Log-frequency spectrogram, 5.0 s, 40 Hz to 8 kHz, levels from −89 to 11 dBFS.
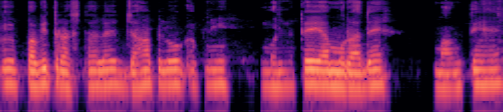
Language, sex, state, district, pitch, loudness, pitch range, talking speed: Hindi, male, Bihar, Gopalganj, 145 Hz, -19 LUFS, 135-150 Hz, 155 wpm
